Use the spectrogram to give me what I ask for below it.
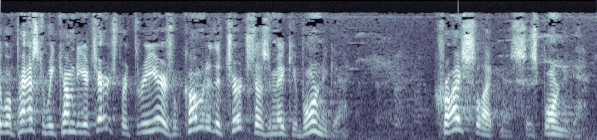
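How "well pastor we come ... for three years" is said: high-pitched mock protest; mildly indignant. Preacher mimicking couple in counseling, mildly mad and higher. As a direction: lightly act out an offended churchgoer. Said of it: "then they get mad and say".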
